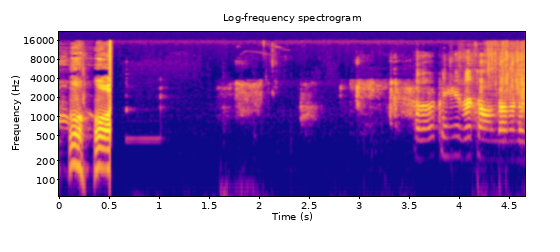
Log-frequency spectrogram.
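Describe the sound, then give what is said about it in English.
A brief steady electronic tone on a phone line during a call to a Domino's pizza shop to place a pickup order, followed by faint clicks and then a thin, tinny voice speaking through the receiver. “The phone line's not fucked.”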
